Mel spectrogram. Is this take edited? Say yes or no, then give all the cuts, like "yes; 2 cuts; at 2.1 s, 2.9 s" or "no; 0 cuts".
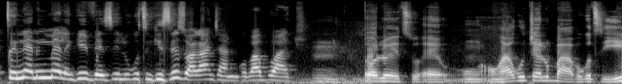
yes; 1 cut; at 3.6 s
